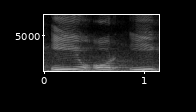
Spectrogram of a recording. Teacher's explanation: ये तालव्य स्वर हैं, यानी हम इनको तालु से बोल रहे हैं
